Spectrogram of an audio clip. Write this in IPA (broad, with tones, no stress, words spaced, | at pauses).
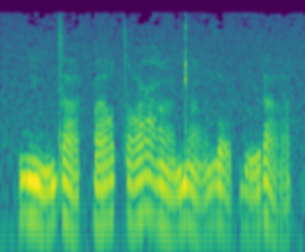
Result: lĩ˧˩˧da˧˩˧ k͡pa˨˦tˤɨ˨˦ʕã˧˩˧ ɖã˧˩˧ðˤɵ˧˩˧ɓɵ˨˦ɾa˧˩˧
